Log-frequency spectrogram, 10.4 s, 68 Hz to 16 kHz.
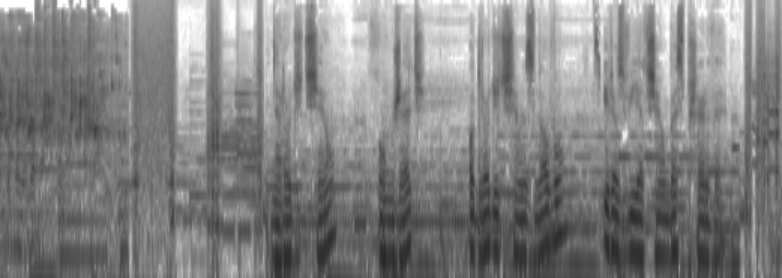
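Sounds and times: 
water sloshing and splashing in a bathtub: 0.0s - 2.3s
speech: 0.4s - 0.9s, 3.7s - 10.1s.

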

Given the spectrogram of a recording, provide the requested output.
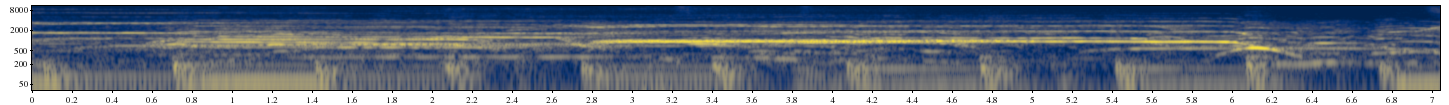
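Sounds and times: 
large crowd outside screaming and cheering for a musician: 0.0s - 7.0s.

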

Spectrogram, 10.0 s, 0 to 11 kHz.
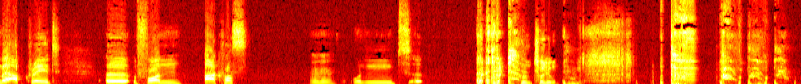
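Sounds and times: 
speech: 0.0s - 3.2s, 3.9s - 5.4s, 6.1s - 7.9s
person coughing over a poor Skype connection: 6.0s - 7.6s, 8.2s - 9.9s.

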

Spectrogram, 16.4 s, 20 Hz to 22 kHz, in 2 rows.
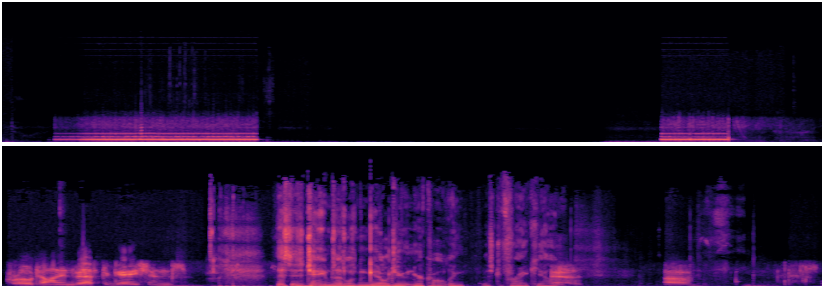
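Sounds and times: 
electronic ringing tone on a phone line: 0.5s - 2.6s, 6.6s - 7.4s
speech: 8.5s - 10.1s, 10.9s - 14.2s.

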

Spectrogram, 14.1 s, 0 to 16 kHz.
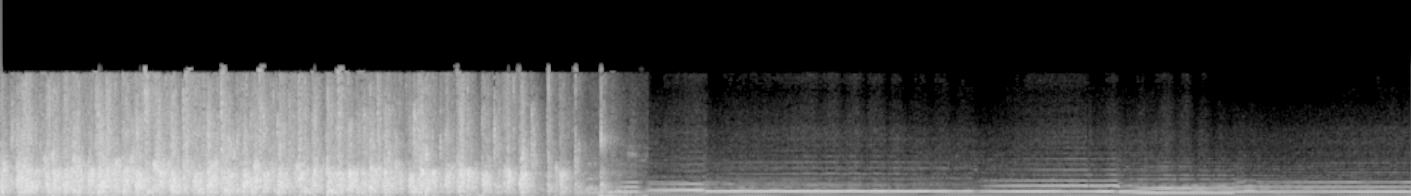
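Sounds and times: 
large audience applauding at a medical society lecture in Glasgow: 0.0s - 6.5s.

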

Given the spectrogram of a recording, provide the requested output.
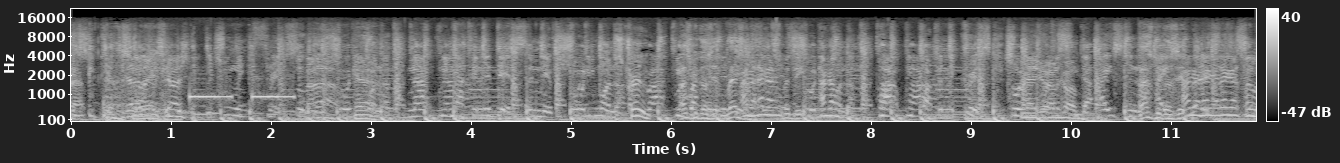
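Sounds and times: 
speech: 0.6s - 11.8s
phone beeps on a record: 1.2s - 2.3s
busy recorded music with a strong beat: 1.2s - 11.8s.

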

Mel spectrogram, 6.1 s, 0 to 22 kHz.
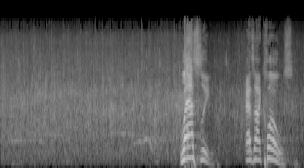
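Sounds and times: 
large audience applause: 0.0s - 6.0s
speech: 3.6s - 4.3s, 4.9s - 5.9s.

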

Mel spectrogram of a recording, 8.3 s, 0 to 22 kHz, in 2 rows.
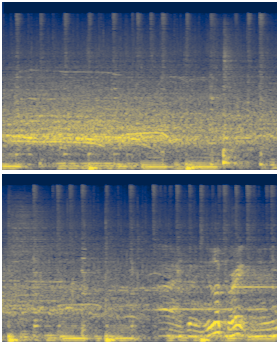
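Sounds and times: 
shouts and whoops: 0.0s - 5.2s
audience applauding in a hall: 0.0s - 7.4s
speech: 7.2s - 8.0s.

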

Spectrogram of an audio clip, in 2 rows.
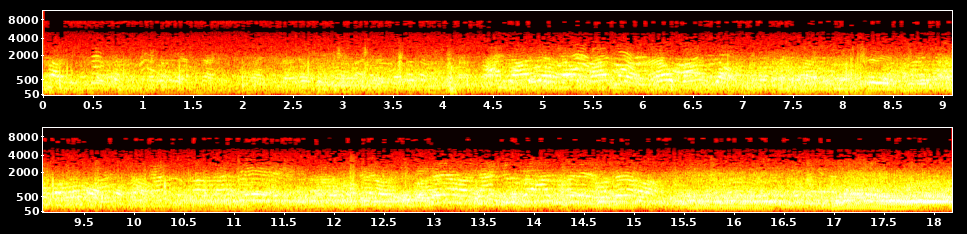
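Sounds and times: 
bustling crowd chatter in narrow passageways: 0.0s - 18.1s
motor scooter roaring and revving in a narrow passageway: 15.3s - 18.1s.

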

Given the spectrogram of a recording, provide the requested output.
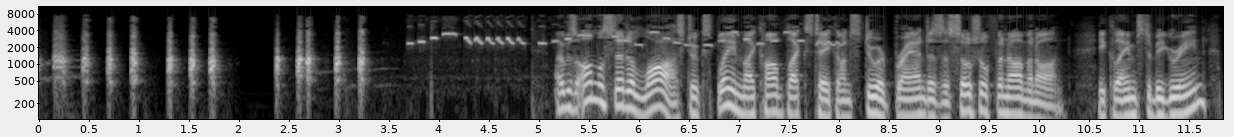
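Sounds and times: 
chicken clucking and squawking: 0.0s - 8.1s
speech: 5.2s - 11.8s.

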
